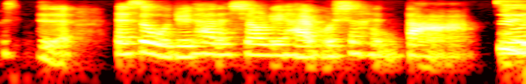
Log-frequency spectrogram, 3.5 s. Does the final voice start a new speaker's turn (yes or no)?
yes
